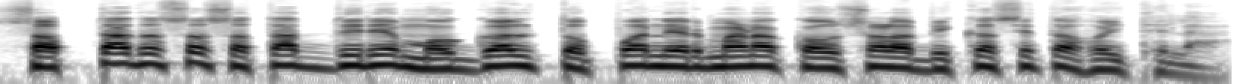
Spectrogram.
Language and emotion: Odia, neutral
